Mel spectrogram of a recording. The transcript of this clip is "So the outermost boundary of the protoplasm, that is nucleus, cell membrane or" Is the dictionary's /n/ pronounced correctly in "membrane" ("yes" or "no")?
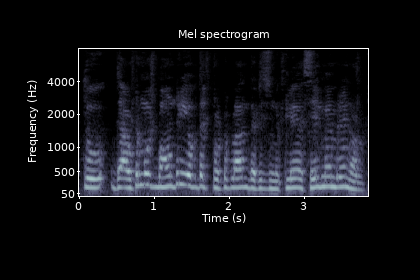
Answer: yes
